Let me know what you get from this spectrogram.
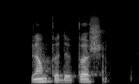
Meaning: torch, flashlight
- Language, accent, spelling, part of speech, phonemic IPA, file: French, France, lampe de poche, noun, /lɑ̃p də pɔʃ/, LL-Q150 (fra)-lampe de poche.wav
